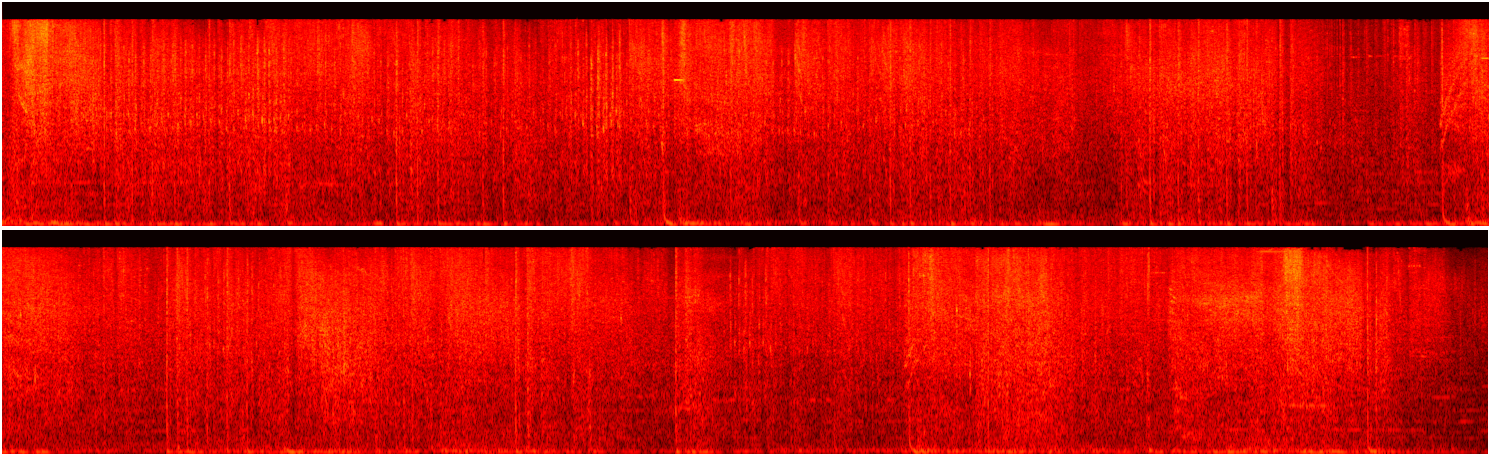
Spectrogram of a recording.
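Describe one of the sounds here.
Gunfire and explosions rattle and boom without pause.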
